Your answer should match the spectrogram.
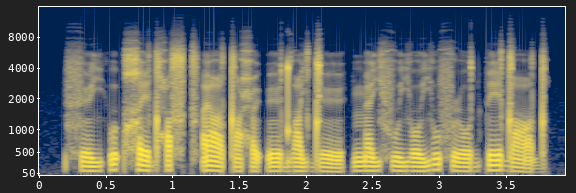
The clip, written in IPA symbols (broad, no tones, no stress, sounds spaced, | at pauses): f ø j ʔ u ʔ χ e d ħ ɯ sˤ t͡sʼ æ j tˤ æ ħ ø ʔ ø d w ɑ j d ø | m æ j f u j o j u f ɹ o d p e d ɑ d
